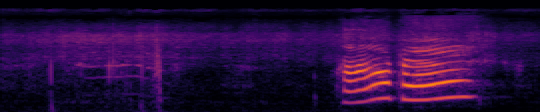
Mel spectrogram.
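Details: A talkative female domestic cat answering with a meow when her name is called: one loud two-part harmonic call, a short rise then a longer slightly falling note, preceded by faint quiet voices and taps.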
